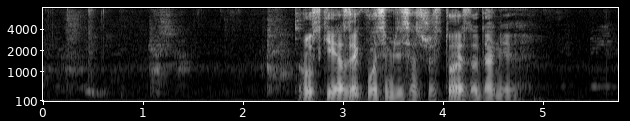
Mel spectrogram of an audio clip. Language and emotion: Russian, neutral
